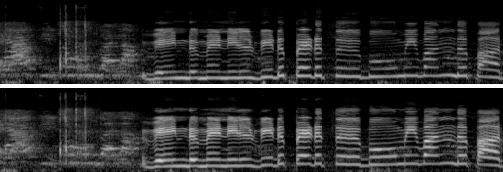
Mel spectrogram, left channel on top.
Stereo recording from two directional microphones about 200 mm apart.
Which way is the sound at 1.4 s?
5° left (ahead or behind).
